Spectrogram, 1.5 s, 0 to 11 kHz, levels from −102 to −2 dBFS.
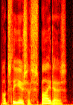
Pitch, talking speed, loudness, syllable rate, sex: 135 Hz, 205 wpm, -16 LUFS, 5.2 syllables/s, male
